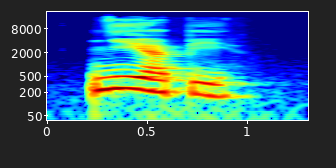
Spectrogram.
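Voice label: "ниапи", Komi-Zyrian, female; kpv audio dict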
